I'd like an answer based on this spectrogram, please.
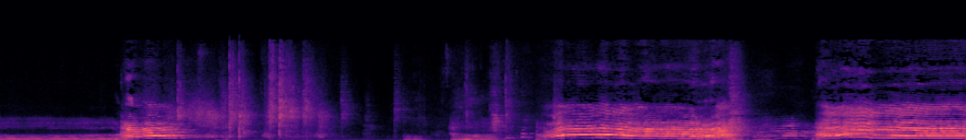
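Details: Pet Siberian Husky indoors, singing in long wavering howls: a low moaning start rises into bright harmonic howls, a short break, then sustained warbling howls with quavering pitch bends through the later seconds.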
